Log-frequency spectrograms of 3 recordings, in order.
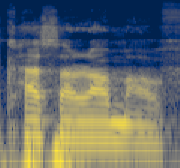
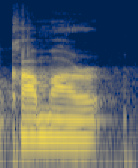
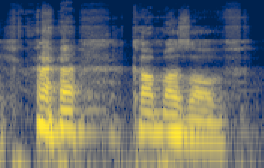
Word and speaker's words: Karmazov: Kasaramov, right? That's how you pronounce his name, right? No, Karmazov. Yes, sorry. Karmazov.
